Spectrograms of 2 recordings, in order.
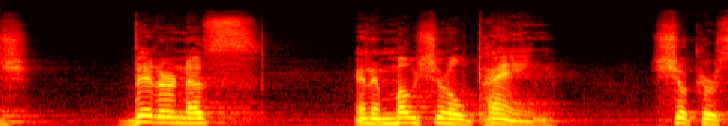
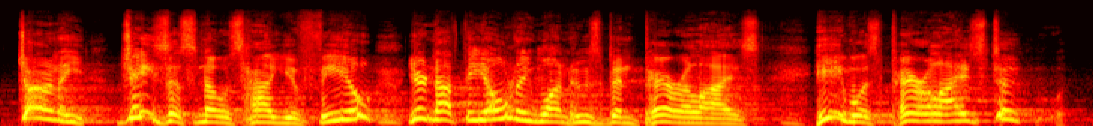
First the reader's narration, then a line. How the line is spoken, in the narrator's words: Suddenly, Cindy blurted out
